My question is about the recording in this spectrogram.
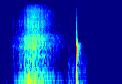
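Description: Logo-intro sound effect: a short whoosh that swells and fades over about a second, then a single sharp pop about a second and a half in.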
